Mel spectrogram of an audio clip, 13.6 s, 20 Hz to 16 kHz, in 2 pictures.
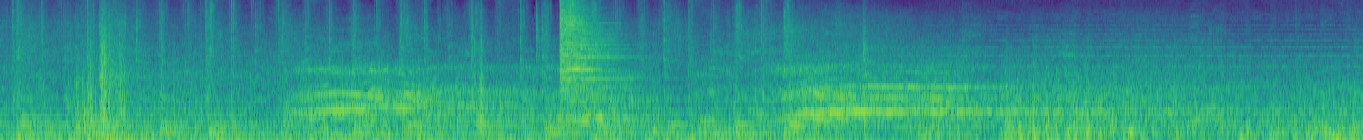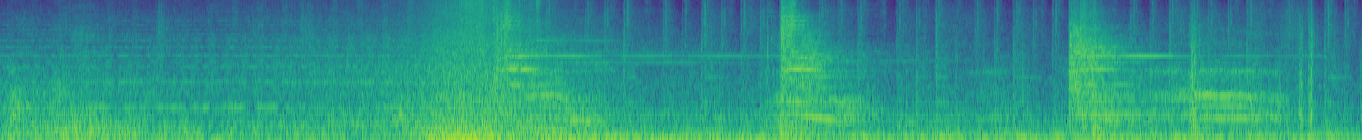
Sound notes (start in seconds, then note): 2.8 Kılıç sesi; 4.9 Gök gürültüsü efekti; 10.7 Kılıç sesi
